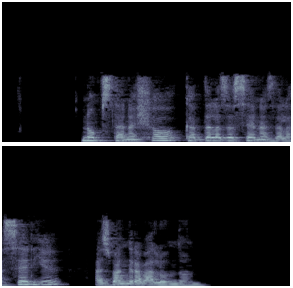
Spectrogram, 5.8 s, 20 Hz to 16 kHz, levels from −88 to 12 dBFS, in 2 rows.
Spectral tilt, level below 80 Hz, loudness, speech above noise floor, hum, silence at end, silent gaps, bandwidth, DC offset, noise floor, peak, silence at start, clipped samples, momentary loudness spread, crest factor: -4 dB/octave; -66 dBFS; -24 LUFS; over 66 dB; none; 0.85 s; 3.76-3.81 s; 8.2 kHz; under 0.1%; under -90 dBFS; -8 dBFS; 0.8 s; under 0.1%; 10 LU; 18 dB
